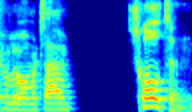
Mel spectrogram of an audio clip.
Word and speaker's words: Scholten: Scholten, but you can say Scholten.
